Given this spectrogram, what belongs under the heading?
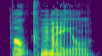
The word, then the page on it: bulk mail: British English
